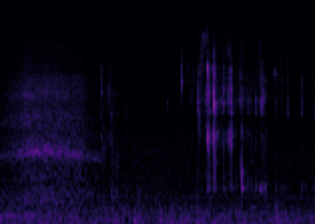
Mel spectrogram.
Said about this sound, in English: The lovely sound of a good pour.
